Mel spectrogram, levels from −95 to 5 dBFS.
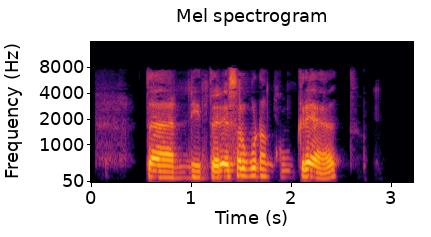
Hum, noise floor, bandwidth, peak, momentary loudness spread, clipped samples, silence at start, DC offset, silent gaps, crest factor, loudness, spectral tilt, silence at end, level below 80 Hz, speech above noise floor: none; -58 dBFS; 8.2 kHz; -2 dBFS; 10 LU; under 0.1%; 0.55 s; under 0.1%; none; 14 dB; -14 LUFS; -5 dB/octave; 0.75 s; -58 dBFS; 45 dB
